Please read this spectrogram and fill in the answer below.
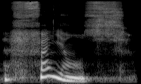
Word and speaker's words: faïence: This is a masculine noun and always spelled with X, even when singular. Number 9, la faïence.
